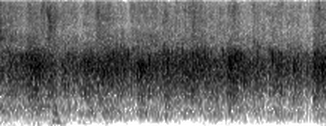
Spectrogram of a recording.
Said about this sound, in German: Ein großer Applaus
